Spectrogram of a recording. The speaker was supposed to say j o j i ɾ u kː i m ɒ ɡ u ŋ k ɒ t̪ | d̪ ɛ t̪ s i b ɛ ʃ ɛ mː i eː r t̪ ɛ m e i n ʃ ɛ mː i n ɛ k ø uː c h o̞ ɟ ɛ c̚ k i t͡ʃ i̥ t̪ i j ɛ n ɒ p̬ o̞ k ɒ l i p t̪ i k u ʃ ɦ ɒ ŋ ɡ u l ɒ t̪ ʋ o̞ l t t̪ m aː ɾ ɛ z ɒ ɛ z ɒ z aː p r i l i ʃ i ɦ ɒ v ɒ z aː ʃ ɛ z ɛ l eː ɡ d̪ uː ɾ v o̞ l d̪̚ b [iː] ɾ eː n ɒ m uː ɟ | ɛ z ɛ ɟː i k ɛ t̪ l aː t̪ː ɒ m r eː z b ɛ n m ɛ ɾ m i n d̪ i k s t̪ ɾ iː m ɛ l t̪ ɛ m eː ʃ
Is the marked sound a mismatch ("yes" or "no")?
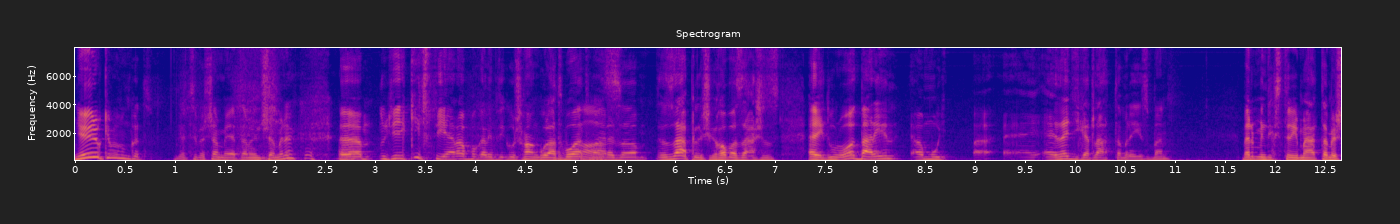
yes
